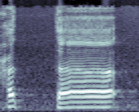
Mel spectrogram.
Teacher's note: مد منفصل ہے تو منیمم اس کو 3 سے 4 حرکات کی مقدار کھینچ کر پڑھنا چاہیے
